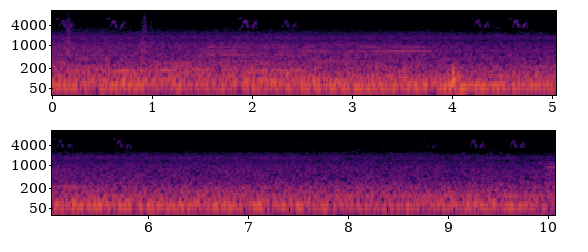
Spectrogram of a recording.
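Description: GO Transit push-pull commuter train passing, a steady low rumble with scattered light clicking and a single thump about four seconds in.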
